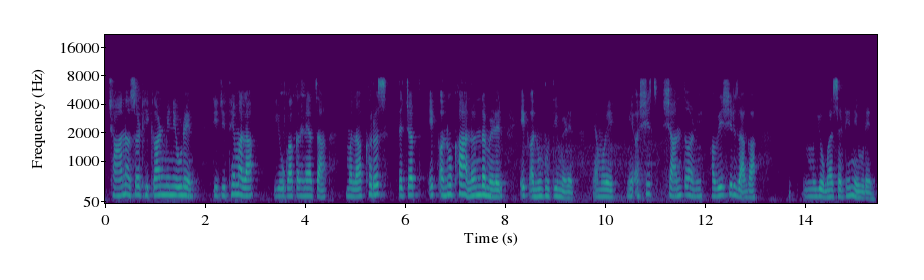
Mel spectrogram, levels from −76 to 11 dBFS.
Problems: none marked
